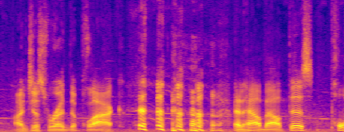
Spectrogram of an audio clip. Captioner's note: laughing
